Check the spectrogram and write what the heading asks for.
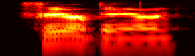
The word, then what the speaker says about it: Fairbairn: it's ka i am i t a me Fair barn Fairbairn and he made 41 out of 39 extra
